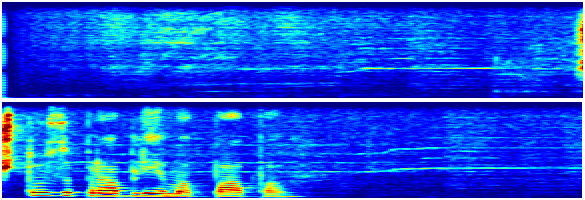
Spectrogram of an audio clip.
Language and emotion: Russian, neutral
